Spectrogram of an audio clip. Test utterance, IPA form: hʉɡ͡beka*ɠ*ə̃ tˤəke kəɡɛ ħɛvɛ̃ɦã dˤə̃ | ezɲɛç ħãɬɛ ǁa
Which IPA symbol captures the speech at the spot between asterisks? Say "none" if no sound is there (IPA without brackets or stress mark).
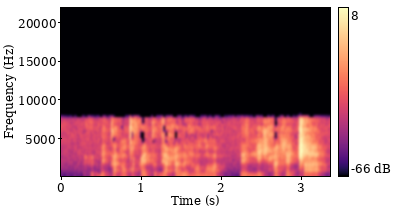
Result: ɠ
